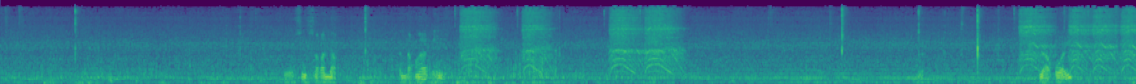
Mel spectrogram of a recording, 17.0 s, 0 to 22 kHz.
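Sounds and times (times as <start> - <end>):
steady low hum: 0.0 - 17.0
cordless screwdriver motor whirring: 6.8 - 8.4, 9.1 - 10.3, 15.3 - 17.0.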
